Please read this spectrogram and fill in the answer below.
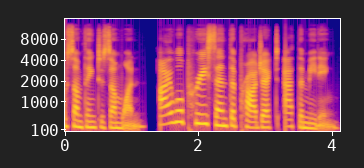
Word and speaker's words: present: When you stress the second syllable, present, it's a verb. It means to give or show something to someone. I will present the project at the meeting.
